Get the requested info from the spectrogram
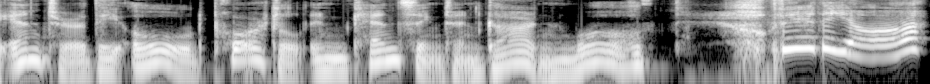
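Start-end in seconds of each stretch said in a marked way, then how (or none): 3.7-4.6 put-on high, eager cry of a young girl; lightly voiced Polly, high and thrilled; excited girl. A narrator's reading. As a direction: spot them and squeal it out. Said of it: "said Miss Polly".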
